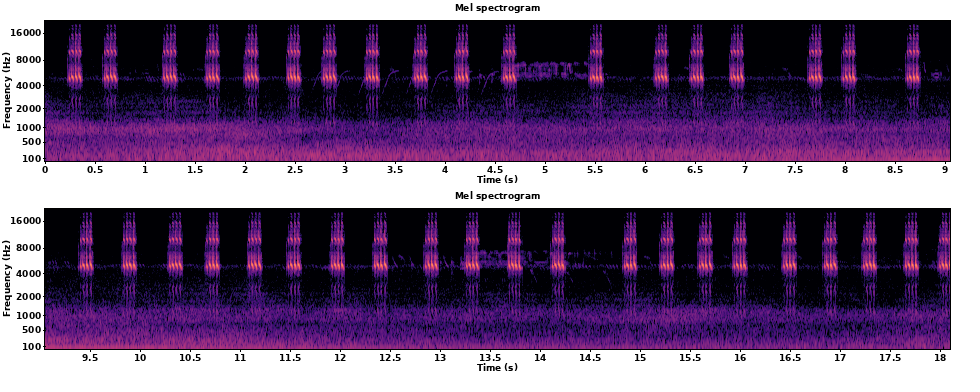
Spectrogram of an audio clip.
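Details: Night-singing field cricket producing a steady stream of crisp, high chirps, roughly two per second, evenly spaced with only brief gaps, against a quiet low rumble.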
